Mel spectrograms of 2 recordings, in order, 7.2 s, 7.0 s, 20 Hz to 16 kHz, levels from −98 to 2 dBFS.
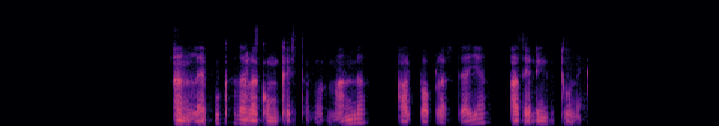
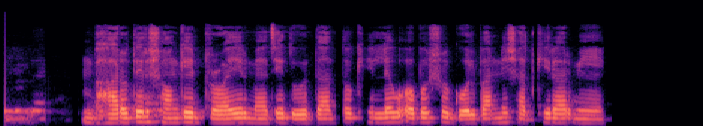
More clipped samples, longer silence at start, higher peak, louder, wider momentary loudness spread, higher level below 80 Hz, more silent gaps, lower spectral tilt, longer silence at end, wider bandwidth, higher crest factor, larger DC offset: neither; first, 1.7 s vs 0.05 s; second, -22 dBFS vs -8 dBFS; second, -45 LUFS vs -25 LUFS; about the same, 12 LU vs 12 LU; about the same, -80 dBFS vs -78 dBFS; first, 3.69-3.96 s, 4.12-4.19 s, 4.54-4.58 s, 4.90-5.10 s, 5.53-5.60 s vs 0.73-0.77 s; about the same, -4.5 dB/octave vs -5 dB/octave; first, 1.4 s vs 1 s; second, 7 kHz vs 8 kHz; first, 24 dB vs 18 dB; neither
